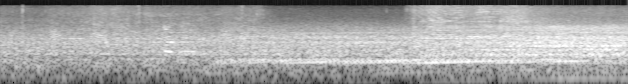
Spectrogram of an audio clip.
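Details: Steady colony hum of honey bees in a top-bar hive, a continuous buzzy drone that swells slightly louder toward the end.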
